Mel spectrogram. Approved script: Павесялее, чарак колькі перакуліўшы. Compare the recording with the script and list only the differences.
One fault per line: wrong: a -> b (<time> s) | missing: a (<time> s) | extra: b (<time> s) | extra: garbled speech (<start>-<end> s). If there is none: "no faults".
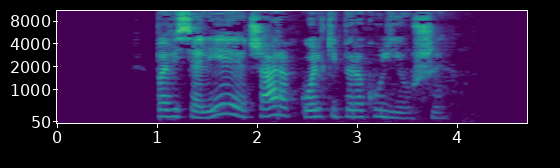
no faults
